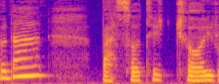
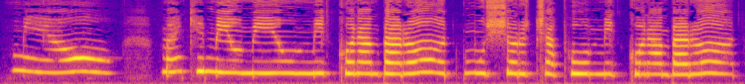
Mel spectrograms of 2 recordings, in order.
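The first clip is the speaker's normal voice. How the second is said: sulky cat; 12 semitones higher, 4 dB louder than usual. Acted. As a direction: meow it like a pouting kitten. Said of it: "با قهر گفت".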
